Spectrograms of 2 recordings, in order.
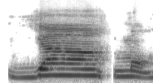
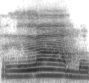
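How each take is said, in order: First: The word begins with a Y sound. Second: The word begins with an L sound. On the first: The speaker calls it right. "it sounds like a Y, like your English Y" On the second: The speaker calls it wrong. "not lamo"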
